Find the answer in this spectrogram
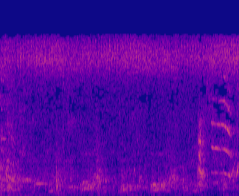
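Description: Young rainbow lorikeets chattering as they scuffle over seed on the ground, with faint talking under it.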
